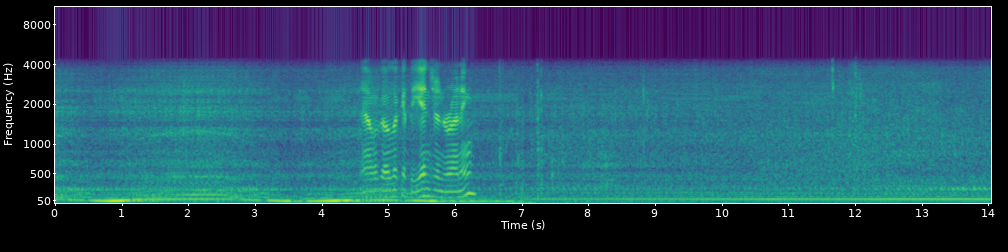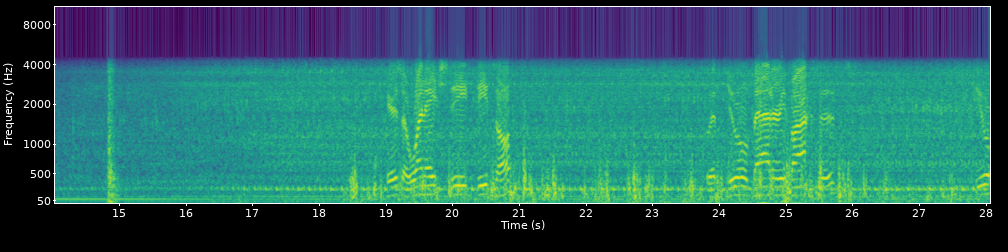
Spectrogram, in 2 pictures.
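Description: A diesel engine idles with a steady clatter, growing louder up close.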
